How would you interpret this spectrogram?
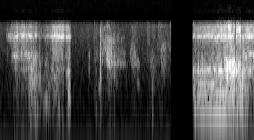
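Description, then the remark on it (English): Snoring heard over a muffled, narrow-band phone chat line: a few rough, breathy inhales and exhales, with short gaps between and a louder, throaty snore at the end. No one speaks. “There's got this fat nigger on the chat line snoring.”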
